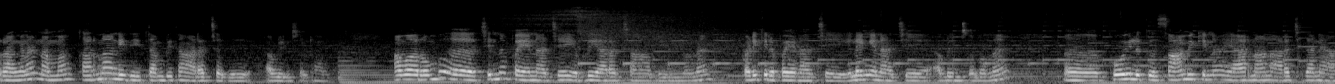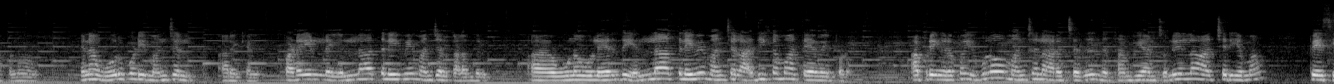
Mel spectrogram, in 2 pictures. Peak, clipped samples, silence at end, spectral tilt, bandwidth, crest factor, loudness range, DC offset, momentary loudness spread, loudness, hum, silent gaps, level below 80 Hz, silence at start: -2 dBFS; under 0.1%; 0 s; -7.5 dB/octave; 11.5 kHz; 18 dB; 5 LU; under 0.1%; 12 LU; -19 LUFS; none; none; -40 dBFS; 0 s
